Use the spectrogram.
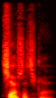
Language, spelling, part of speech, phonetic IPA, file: Russian, чашечка, noun, [ˈt͡ɕaʂɨt͡ɕkə], Ru-чашечка.ogg
- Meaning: 1. diminutive of ча́шка (čáška): small cup 2. calyx 3. cup, cup-like object 4. patella, knee-cap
